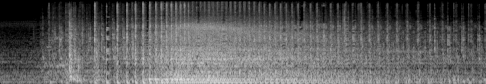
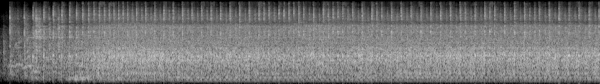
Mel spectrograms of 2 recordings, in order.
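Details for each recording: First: Neglected Honda Harmony II push mower, pull started on starter fluid: catches and revs hard, then the beat slows and fades as the fluid burns off; fuel delivery still suspect. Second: Honda Harmony II HRR216 push mower, neglected, after tightening leaking carburetor bowl: fires right up and holds a steady, high, even buzz with no surging or missing; normal running.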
